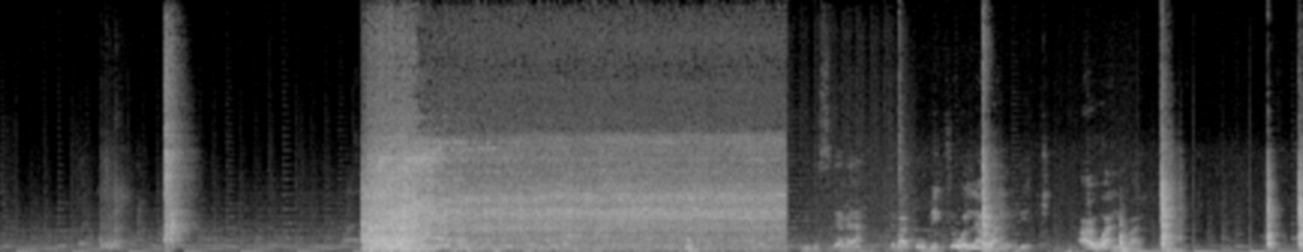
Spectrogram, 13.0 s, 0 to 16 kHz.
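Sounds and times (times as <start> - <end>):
background music with steady beat: 0.0 - 13.0
food sizzling in a hot pot: 3.6 - 7.9.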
